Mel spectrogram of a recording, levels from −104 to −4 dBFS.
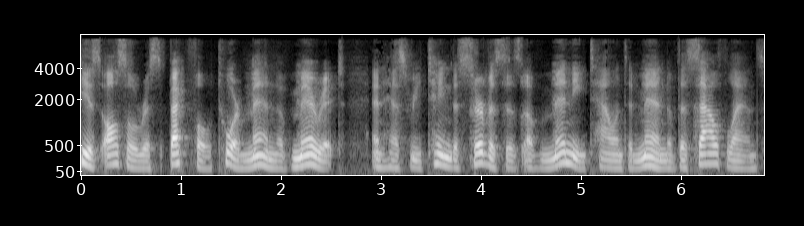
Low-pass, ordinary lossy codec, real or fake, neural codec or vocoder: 7.2 kHz; AAC, 32 kbps; fake; codec, 16 kHz, 0.9 kbps, LongCat-Audio-Codec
